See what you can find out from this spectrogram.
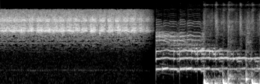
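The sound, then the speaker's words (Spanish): A loud, steady cicada drone buzzes for about three seconds, then cuts off abruptly as bright music with a strong beat takes over, opening the UPV Radio programme El cant de la Chicharra. “El cant de la Chicharra, música i desfici en UPV Radio.”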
